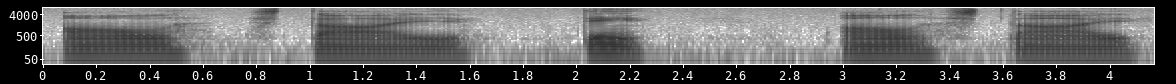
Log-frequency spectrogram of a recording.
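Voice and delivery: "All sty" drawn out with gaps; slow syllable-by-syllable. Shown as a demonstration. Teacher showing how it sounds, slow syllable-by-syllable. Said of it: "sound something like this".

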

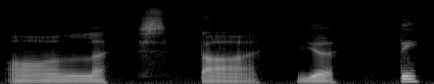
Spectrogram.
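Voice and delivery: "All-star. Y, T." in long separate sounds; slow syllable-by-syllable. Shown as a demonstration. Teacher showing how it's pronounced, slow syllable-by-syllable. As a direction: hold "All-star", then set Y and T apart. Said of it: "like this".

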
